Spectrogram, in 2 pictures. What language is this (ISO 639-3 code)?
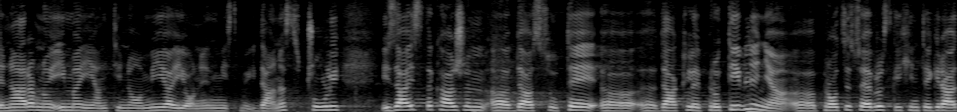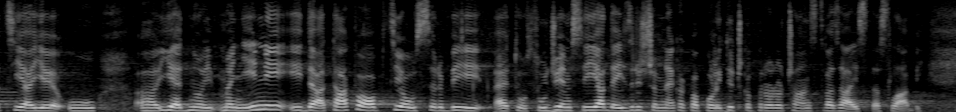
srp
